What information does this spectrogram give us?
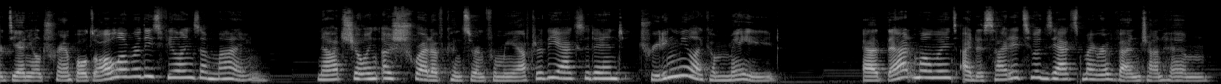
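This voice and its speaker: Woman, story narrator, high pitch, expressive scripted reading, music underneath. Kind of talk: scripted first-person dramatic narration.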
